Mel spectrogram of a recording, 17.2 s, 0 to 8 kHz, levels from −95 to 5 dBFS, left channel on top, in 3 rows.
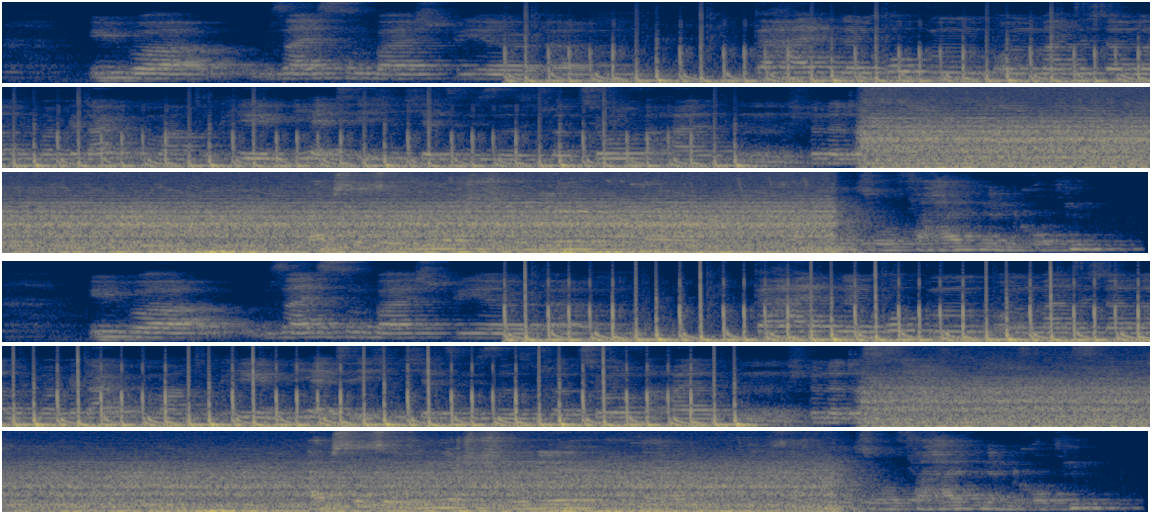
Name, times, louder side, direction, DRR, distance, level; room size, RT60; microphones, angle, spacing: voice 1, 0.4-3.2 3.8-11.5, equal, 15° right, -3 dB, 4.7 m, -42 dB
sound 1, 2.5-9.5, right 6 dB, 70° right, 0.4 m, -30 dB
sound 2, 10.0-15.7, left 2 dB, 45° left, 1.5 m, -28 dB
voice 2, 13.0-16.9, equal, 35° right, -2 dB, 5.2 m, -35 dB
15.5 x 8.5 x 5.9 m, 0.68 s
head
